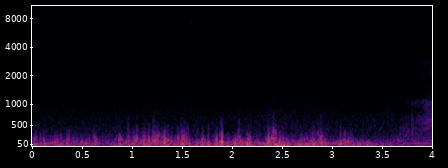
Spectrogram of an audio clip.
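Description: Low, gusty rumble of wind buffeting the microphone, rising and falling without a steady pitch.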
